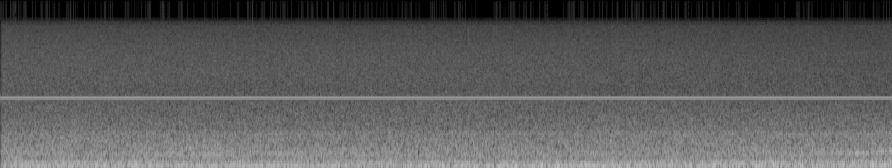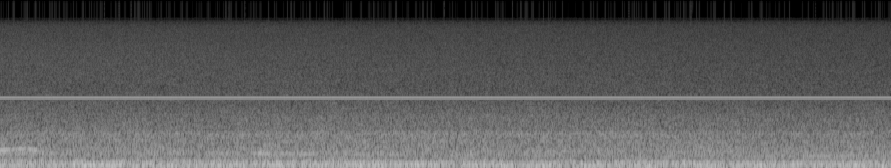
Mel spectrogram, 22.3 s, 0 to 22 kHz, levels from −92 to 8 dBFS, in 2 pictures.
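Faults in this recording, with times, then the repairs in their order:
crackle 34/s -29 dBFS
tone 2300 Hz -30 dBFS
3.15 pop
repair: de-click; notch 2300 Hz, Q 30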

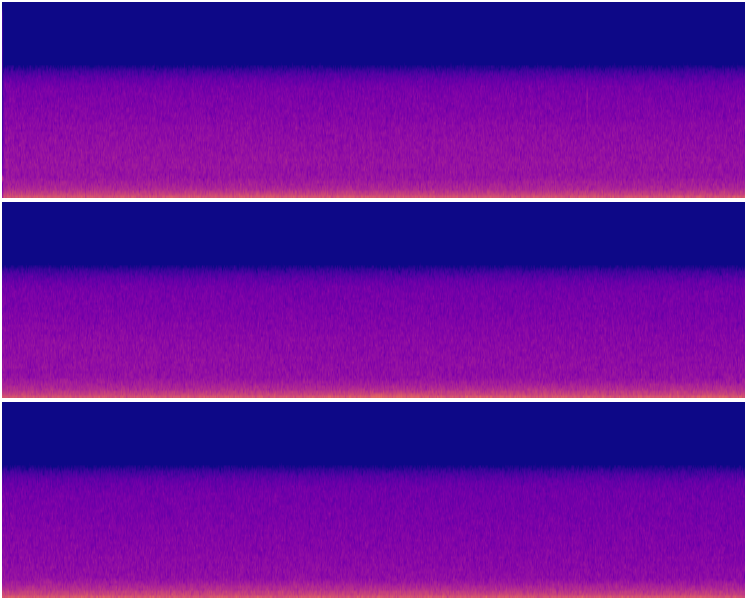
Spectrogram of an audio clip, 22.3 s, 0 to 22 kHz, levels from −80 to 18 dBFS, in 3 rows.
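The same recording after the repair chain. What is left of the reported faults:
none

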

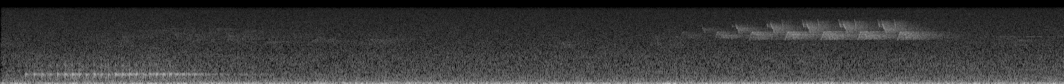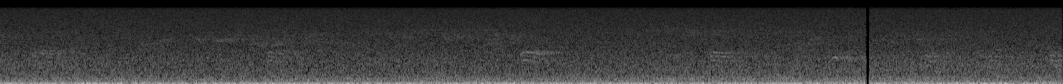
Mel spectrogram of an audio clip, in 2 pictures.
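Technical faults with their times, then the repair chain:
19.3–19.34 gap 35 ms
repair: interpolate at 19.3, 35 ms

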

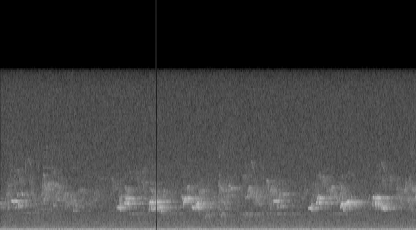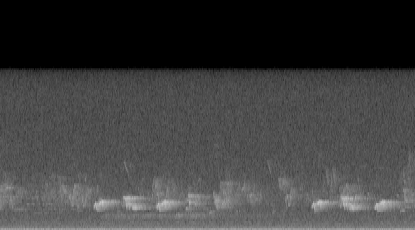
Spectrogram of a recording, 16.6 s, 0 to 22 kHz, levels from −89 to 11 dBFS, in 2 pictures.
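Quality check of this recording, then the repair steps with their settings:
hum 50 Hz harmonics 6 -27 dBFS
3.12–3.14 gap 20 ms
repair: de-hum 50 Hz, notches 6; interpolate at 3.12, 20 ms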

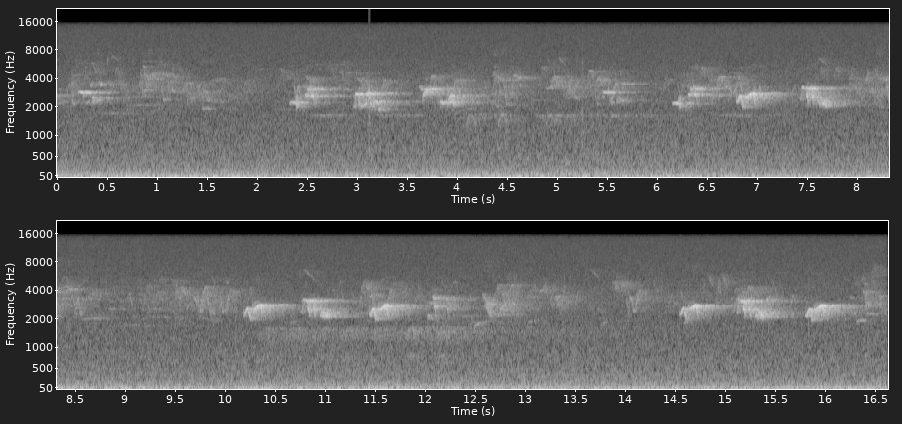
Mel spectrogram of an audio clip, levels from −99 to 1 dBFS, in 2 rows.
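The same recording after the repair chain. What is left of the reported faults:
none

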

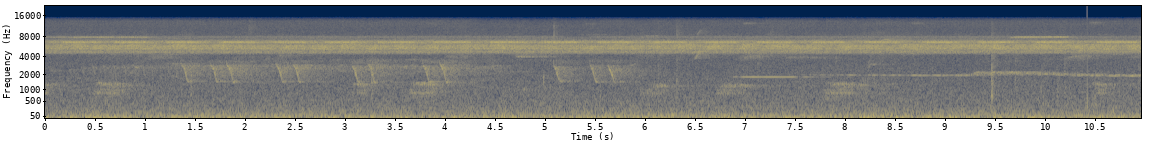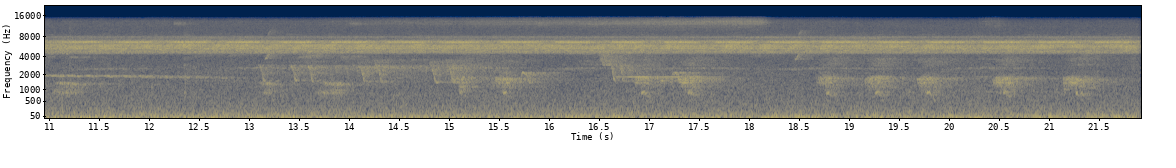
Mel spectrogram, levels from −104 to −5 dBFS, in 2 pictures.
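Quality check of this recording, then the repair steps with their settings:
10.43 pop -17 dBFS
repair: de-click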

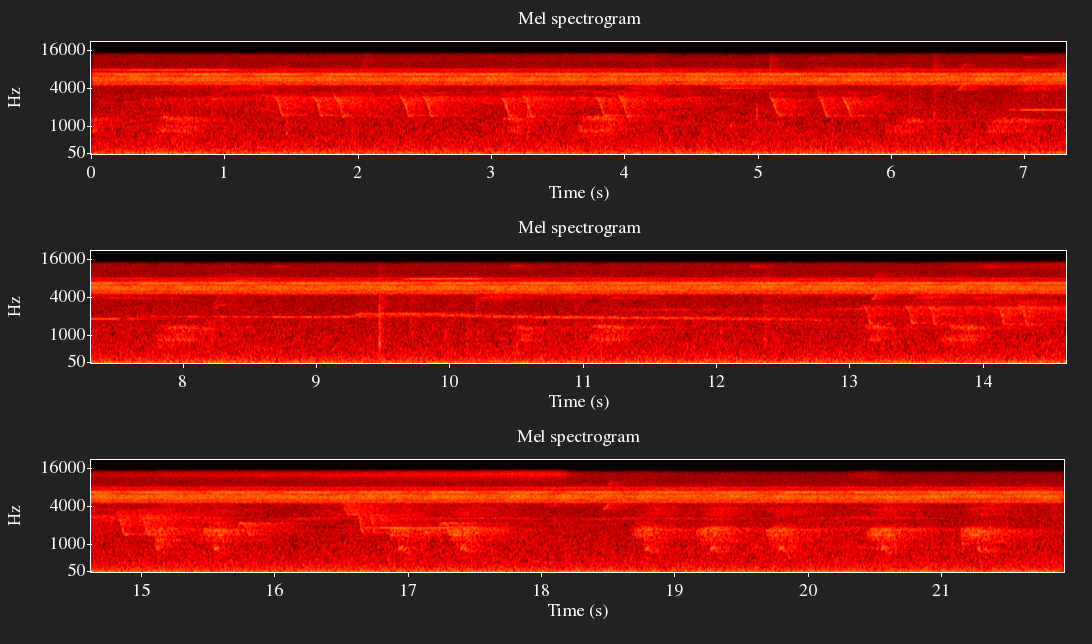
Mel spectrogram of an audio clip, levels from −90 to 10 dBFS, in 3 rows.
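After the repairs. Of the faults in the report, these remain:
10.43 pop

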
